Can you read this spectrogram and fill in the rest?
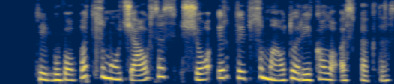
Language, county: Lithuanian, Utena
